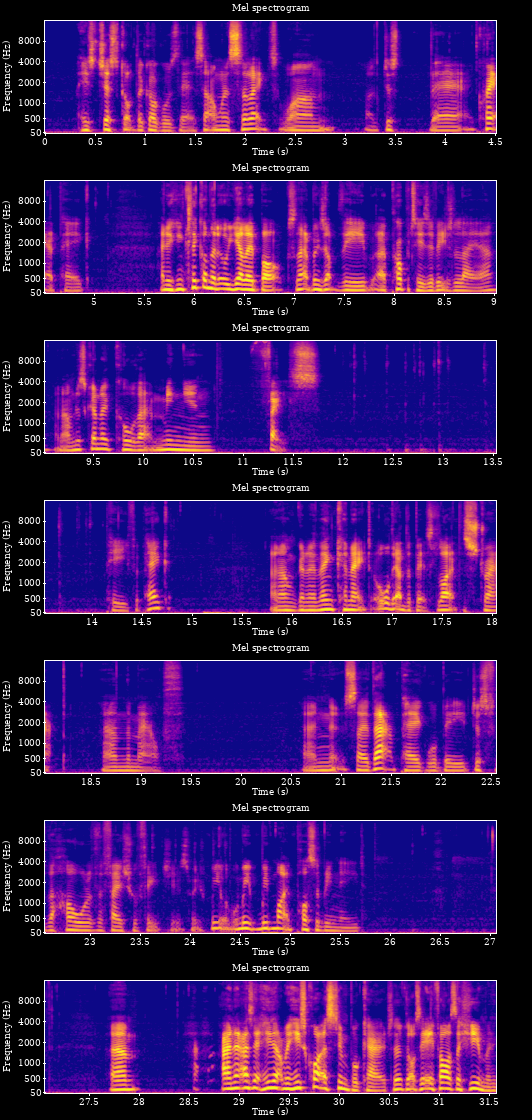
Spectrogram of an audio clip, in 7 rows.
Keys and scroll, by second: 4.2 super+p, 12.3-14.2 typing, 24.1 super+z.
